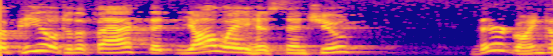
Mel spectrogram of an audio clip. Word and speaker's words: Yahweh: This new name for God in Hebrew is represented by four consonants, Y, W, YH, WH, and is often pronounced in English as Yahweh, YHWH.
